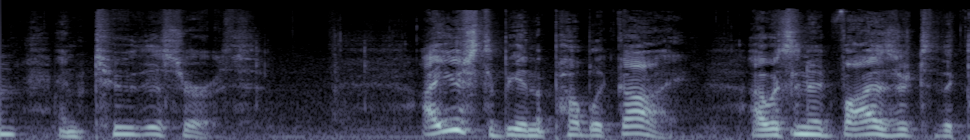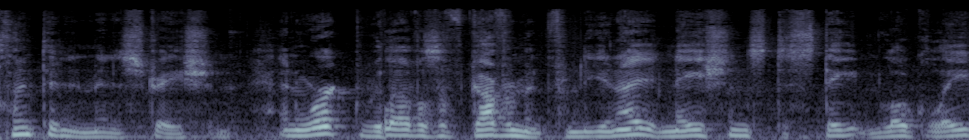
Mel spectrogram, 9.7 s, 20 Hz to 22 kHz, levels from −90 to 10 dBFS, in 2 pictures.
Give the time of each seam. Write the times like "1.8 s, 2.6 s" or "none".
6.8 s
